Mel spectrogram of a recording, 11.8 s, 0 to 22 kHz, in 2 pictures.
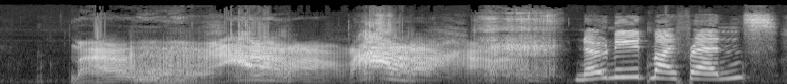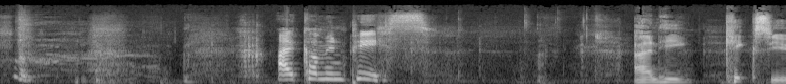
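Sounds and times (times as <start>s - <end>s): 
person imitating territorial animals growling: 0.5s - 4.3s
speech: 0.5s - 6.2s, 8.0s - 9.2s, 10.6s - 11.8s.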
